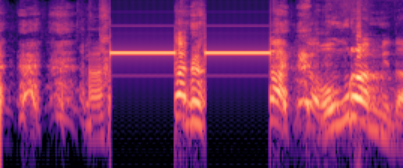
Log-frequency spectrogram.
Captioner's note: cussing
